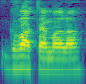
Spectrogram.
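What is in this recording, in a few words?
"guatemala", Hungarian; gcompris; geography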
